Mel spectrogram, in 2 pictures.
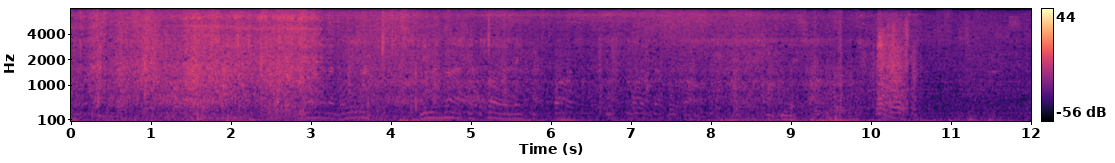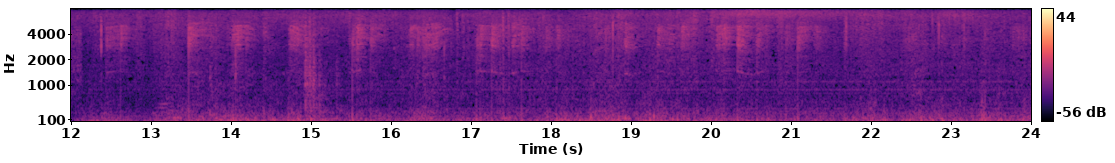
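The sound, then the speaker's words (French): Wind and churning water around a steamer ship rolling in heavy seas, a broad rushing hiss with surges, loudest at the start and swelling again partway through. “Soudain, un roulis formidable ébranle le navire. Le steamer, en sortant de la mer, se redresse.”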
